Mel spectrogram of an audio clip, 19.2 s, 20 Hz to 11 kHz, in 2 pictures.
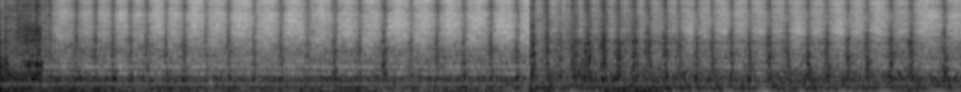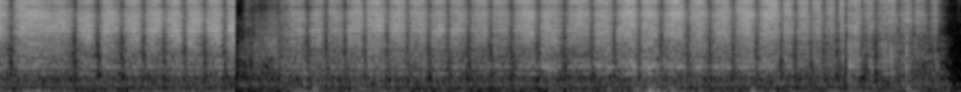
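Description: Guitar frets on a Dimebag Darrell replica guitar being sanded and polished across their faces, working up through fine grits from 1500 to 12,000; steady continuous rubbing and scraping strokes, close and fairly loud, in three long passes with brief pauses between.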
